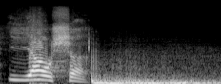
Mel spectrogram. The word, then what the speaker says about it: Yahusha: A pronúncia do nome de Josué deve ser Yahushua, e a pronúncia do nome do Messias é certamente Yahusha.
